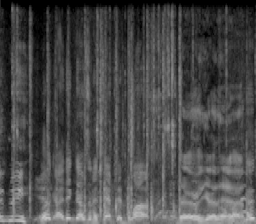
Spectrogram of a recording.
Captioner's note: clapping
